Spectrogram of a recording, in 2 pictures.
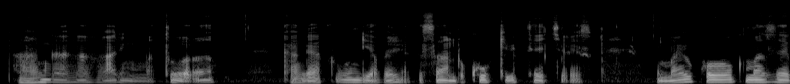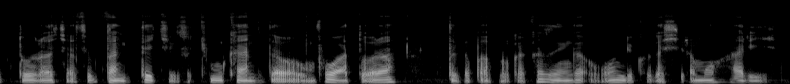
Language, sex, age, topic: Kinyarwanda, male, 25-35, government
